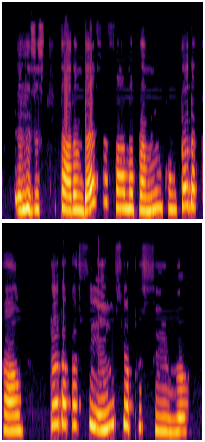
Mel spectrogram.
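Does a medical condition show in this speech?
Yes: cerebral palsy.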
